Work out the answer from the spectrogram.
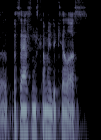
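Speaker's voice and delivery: normal talking voice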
